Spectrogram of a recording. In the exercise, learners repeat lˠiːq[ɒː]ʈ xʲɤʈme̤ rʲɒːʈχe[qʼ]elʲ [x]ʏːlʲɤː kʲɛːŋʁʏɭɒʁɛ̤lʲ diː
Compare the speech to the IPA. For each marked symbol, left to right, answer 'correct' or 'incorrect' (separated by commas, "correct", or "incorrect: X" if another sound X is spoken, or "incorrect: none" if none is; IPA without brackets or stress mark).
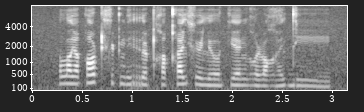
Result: correct, incorrect: qʰ, correct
